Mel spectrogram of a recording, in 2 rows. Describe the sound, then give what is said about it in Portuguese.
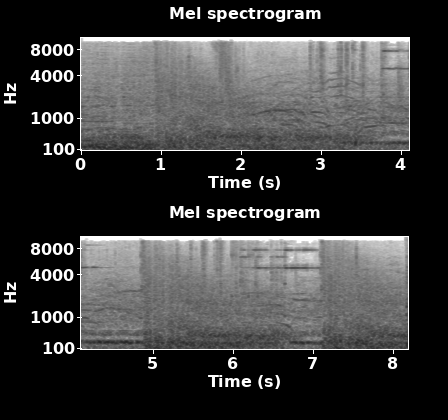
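Three sharp rifle shots crack out at irregular intervals as President Kennedy's motorcade passes the Texas School Book Depository in Dealey Plaza, Dallas, around 12:30, partly buried in a dense, noisy background of crowd murmur and rumble, with voices faintly audible throughout. “Eram quase 12 horas e 30 minutos quando a comitiva passou pelo Texas School Book Depository e os tiros soaram.”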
